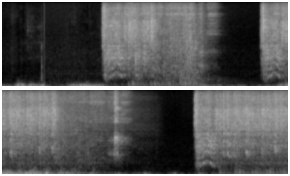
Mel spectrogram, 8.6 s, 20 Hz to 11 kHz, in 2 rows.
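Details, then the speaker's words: 1976 Toyota Celica RA23 barn find, engine reportedly rebuilt 5–10,000 km before sitting for years: repeated start attempts catch, run rough and uneven, stumble and die; firing on perhaps 2 cylinders, owner suspects firing order. "Okay, so after all that, I don't think it's definitely not firing on, I don't think even 3 cylinders. I'd be lucky to have 2 at the moment. I feel like it's the firing order, but I was very careful not to move those plugs."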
